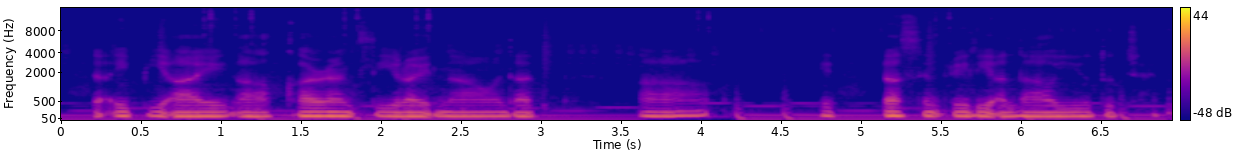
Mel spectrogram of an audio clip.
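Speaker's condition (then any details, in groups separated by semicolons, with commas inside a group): No condition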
